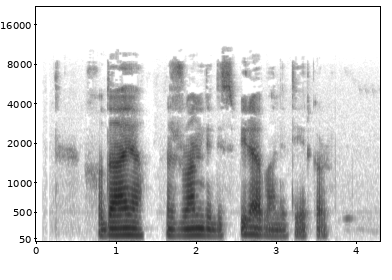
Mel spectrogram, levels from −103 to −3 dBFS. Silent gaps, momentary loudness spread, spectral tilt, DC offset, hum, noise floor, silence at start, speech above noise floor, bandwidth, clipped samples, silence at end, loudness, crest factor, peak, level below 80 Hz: none; 17 LU; -5.5 dB/octave; under 0.1%; none; -58 dBFS; 0.8 s; 34 dB; 9.4 kHz; under 0.1%; 0.7 s; -24 LUFS; 24 dB; -2 dBFS; -60 dBFS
